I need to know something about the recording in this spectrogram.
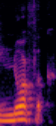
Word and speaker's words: Norfolk: You don't see So, us uh city folks from the west, we say Norfolk, but when you're from here, you say Norol, right?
